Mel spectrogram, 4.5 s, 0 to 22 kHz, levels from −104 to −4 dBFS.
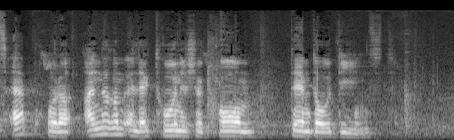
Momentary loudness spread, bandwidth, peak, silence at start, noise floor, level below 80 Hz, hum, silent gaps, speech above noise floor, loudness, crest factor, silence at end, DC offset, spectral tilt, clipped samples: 10 LU; 11 kHz; -2 dBFS; 0 s; -46 dBFS; -68 dBFS; none; none; 28 dB; -18 LUFS; 18 dB; 0.45 s; under 0.1%; -5.5 dB/octave; under 0.1%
